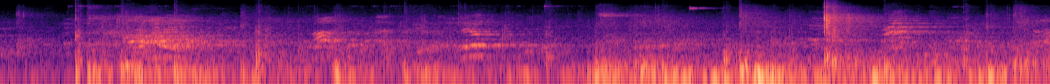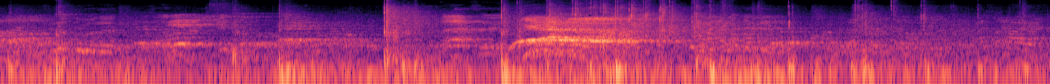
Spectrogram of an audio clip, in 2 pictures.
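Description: A volleyball is hit with sharp slaps in a large echoing hall.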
